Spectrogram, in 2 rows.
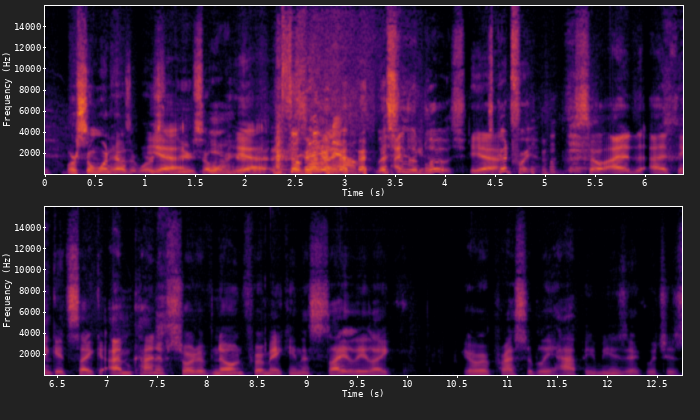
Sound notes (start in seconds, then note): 2.2 laughing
